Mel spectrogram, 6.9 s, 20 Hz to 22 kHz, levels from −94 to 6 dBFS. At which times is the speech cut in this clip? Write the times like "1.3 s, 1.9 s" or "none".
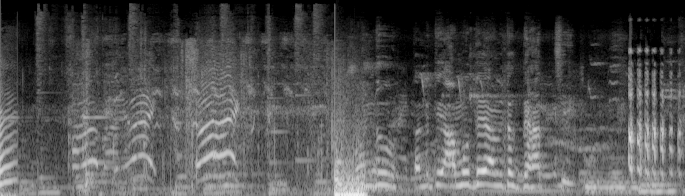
3.3 s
